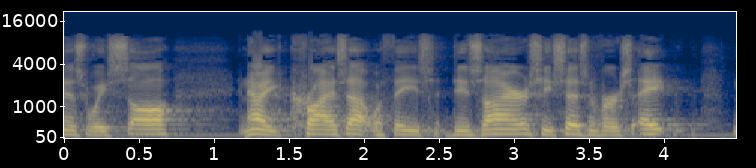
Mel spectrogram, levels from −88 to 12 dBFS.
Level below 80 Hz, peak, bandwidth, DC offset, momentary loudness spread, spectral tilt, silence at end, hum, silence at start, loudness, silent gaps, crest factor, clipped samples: -54 dBFS; 0 dBFS; 11 kHz; under 0.1%; 7 LU; -5 dB/octave; 0.25 s; none; 0 s; -16 LUFS; none; 16 dB; under 0.1%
